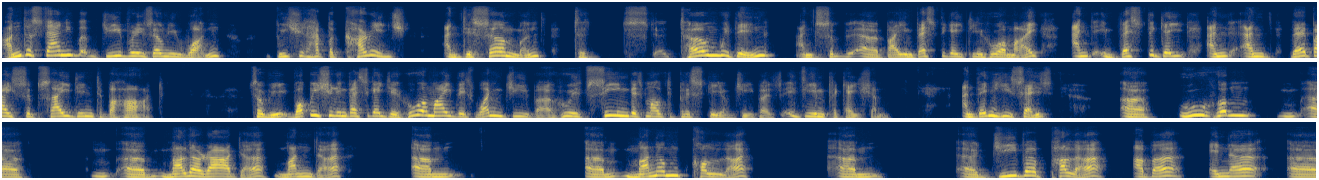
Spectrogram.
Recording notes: In a Zoom meeting with the Ramana Maharshi Foundation UK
